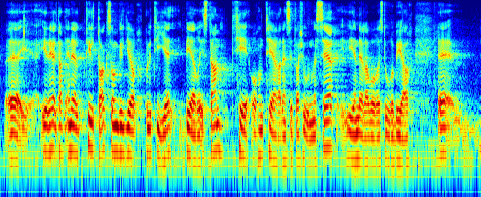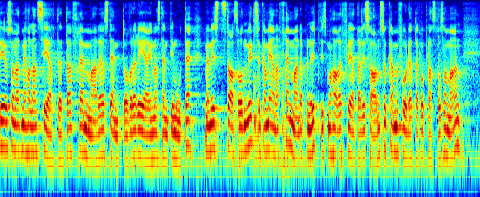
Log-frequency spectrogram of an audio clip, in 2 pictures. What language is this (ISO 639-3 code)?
nor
